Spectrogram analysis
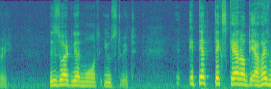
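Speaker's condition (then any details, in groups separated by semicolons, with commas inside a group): No condition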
